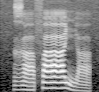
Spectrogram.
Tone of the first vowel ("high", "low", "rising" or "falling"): low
